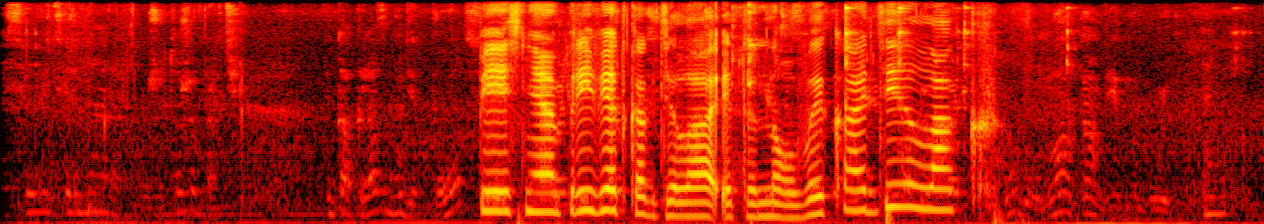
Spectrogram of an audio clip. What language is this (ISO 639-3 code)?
rus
